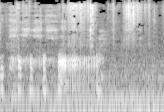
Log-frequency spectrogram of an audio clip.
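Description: Paper wrapper being torn and slid off a drinking straw: a run of short scratchy crinkles with a denser rasp lasting about half a second in the middle.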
